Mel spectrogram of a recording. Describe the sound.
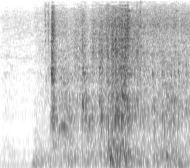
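A car engine starts after a long time parked up, on a car whose gearboxes had been blown. Near-silence gives way to cranking, then the engine catches quickly and settles into a loud, steady, rough running rumble.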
